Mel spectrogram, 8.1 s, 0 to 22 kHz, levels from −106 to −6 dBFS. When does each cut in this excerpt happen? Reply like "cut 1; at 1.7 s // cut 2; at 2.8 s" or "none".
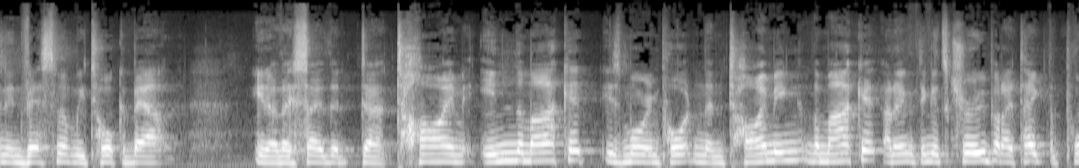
cut 1; at 7.1 s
